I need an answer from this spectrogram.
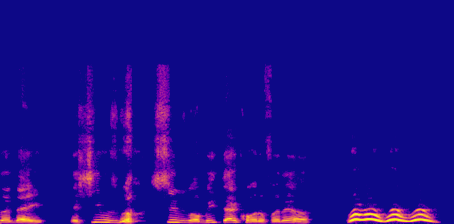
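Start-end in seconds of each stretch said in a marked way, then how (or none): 3.5-4.4 high, loud imitation woofs; dogs barking. Vlogger imitating dogs after their quota, high loud barking. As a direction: yelp like excited sniffer dogs. Dogs' barking acted again.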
